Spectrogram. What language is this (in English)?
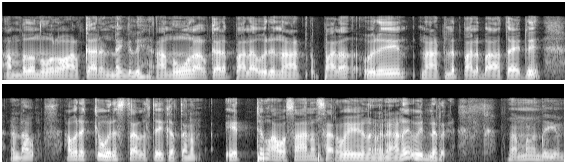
Malayalam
